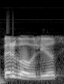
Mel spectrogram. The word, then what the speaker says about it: Bergoglio: Bergoglio, sí.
